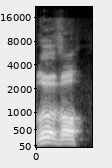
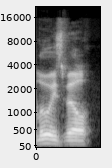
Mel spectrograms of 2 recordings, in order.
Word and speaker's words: Louisville: Pete from Louisville, not Louisville. It is Louisville. And I didn't even get the in there. I'm still pronouncing it wrong.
